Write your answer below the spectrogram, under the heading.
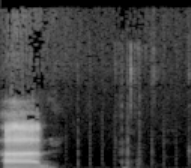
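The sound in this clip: A brief burst of a few computer keyboard clicks, quiet and quick, following a short, loud vocal sound at the start.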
